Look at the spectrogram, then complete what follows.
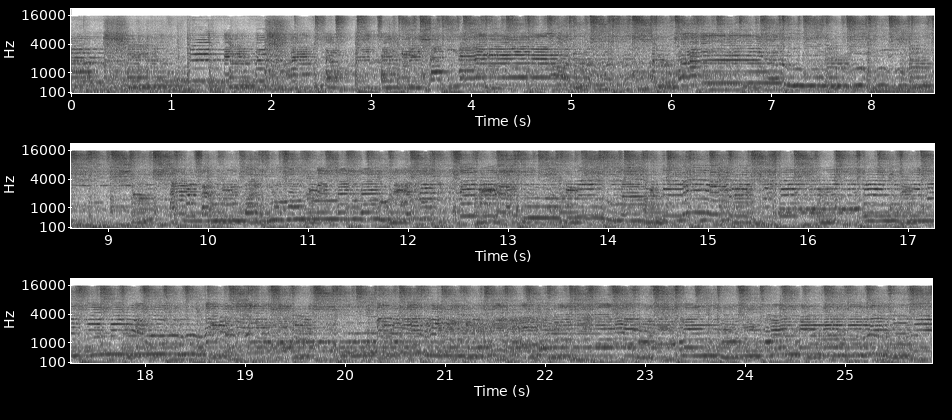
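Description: Live band music with a saxophone playing the lead melody over drums and a rhythm section.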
